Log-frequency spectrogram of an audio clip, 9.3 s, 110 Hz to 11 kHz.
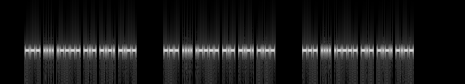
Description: Morse code, heard as a keyed tone, about 46 wpm, 700 Hz. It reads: OH1KCY OH1KCY OH1KCY
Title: DXCC-100 Call Signs - 6 Characters - Repeated 3x - 45wpm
